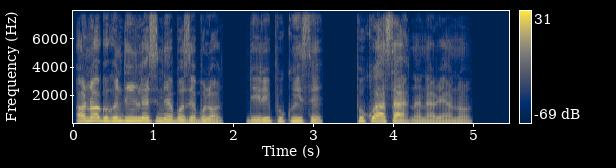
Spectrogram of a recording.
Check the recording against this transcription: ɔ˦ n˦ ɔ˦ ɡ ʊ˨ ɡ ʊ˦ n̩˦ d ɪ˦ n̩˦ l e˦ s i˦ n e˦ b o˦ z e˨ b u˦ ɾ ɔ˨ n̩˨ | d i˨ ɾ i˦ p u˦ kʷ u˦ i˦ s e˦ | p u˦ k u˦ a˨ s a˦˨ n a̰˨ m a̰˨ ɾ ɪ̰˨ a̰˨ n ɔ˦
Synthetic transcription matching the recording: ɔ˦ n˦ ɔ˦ ɡ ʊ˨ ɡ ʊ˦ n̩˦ d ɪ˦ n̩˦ l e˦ s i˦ n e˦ b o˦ z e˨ b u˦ l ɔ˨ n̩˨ | d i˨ ɾ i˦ p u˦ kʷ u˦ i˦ s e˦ | p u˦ k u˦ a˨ s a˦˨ n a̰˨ n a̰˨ ɾ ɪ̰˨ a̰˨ n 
